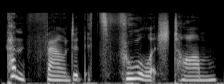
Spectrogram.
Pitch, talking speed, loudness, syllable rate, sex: 220 Hz, 135 wpm, -19 LUFS, 3.4 syllables/s, female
